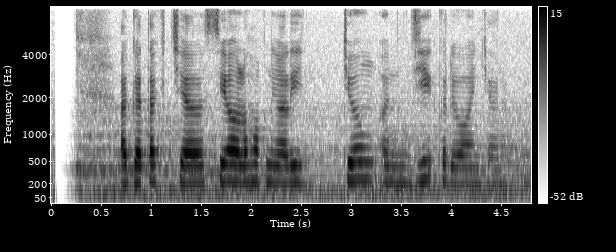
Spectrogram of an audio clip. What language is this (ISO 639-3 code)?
sun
